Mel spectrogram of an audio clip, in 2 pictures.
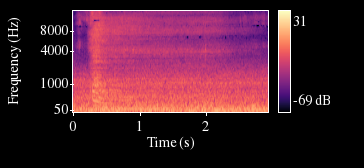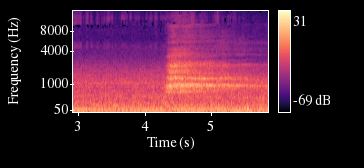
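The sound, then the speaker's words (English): A deep breath taken in a car during a breathing exercise: a sharp inhale at the start, a held pause, then a release of air near the end, all over steady road and engine rumble. “All right, three deep breaths. Here we go.”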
